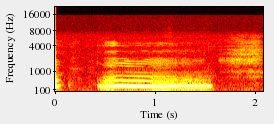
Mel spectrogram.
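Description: A woman's drawn-out hesitation sound, a level 'ehh' held on one pitch for about a second.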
